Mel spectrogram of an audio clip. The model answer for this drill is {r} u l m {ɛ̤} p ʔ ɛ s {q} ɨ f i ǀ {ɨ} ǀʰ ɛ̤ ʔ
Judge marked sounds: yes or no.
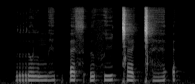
yes, no, no, no

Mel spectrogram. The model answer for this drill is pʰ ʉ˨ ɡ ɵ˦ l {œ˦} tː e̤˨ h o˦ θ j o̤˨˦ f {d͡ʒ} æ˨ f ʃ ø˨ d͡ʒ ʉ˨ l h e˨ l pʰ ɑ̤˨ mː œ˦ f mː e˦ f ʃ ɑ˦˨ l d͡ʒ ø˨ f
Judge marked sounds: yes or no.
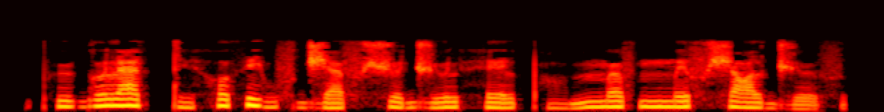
no, yes

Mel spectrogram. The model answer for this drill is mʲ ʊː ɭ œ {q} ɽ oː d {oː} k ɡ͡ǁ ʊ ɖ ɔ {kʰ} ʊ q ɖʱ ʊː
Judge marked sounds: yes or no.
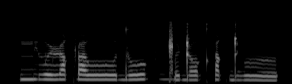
yes, yes, yes

